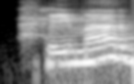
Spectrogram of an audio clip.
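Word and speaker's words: حمار: Himar dengan huruf ha teman-teman atau pakai kha? Ha. Nah, biharfil ha. Kalau bacanya khimar pakai kha itu artinya berubah loh. Apa artinya khimar? Yang dipakai sama ibu. Jilbab gitu. Padahal tipis ya. Pengucapannya itu tipis gitu antara ha sama kha, antara hi sama khi.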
